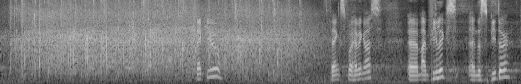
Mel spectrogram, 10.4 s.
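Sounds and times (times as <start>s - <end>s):
audience applause: 0.0s - 6.6s
speech: 3.9s - 4.6s, 6.6s - 10.4s.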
